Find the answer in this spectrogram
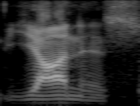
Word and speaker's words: Giannis: of names like um Giannis or whatever right but it's spelled with a G yeah yeah but it's pronounced like with a Y and so in North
